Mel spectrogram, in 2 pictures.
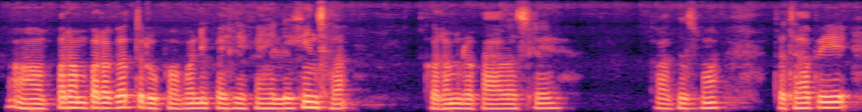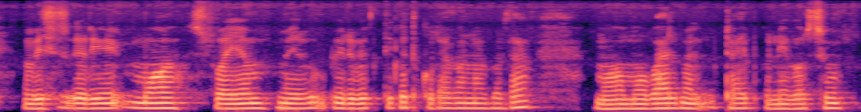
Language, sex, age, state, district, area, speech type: Nepali, male, 18-30, West Bengal, Darjeeling, rural, spontaneous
